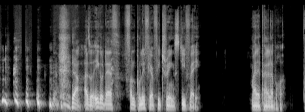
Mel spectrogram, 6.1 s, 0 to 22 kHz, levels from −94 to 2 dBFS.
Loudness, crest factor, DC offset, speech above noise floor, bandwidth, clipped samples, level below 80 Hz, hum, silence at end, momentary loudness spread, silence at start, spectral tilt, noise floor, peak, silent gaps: -19 LUFS; 18 dB; under 0.1%; 65 dB; 19 kHz; under 0.1%; -42 dBFS; none; 0 s; 8 LU; 0 s; -4.5 dB/octave; -83 dBFS; -2 dBFS; 4.63-4.67 s, 4.74-4.82 s, 5.97-6.02 s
